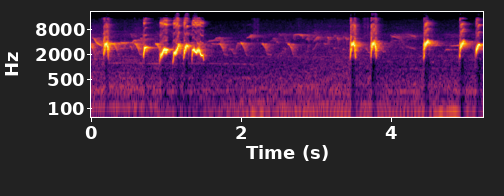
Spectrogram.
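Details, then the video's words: Caged red-whiskered bulbul song, southern master style from Thailand, meant to stimulate birds and teach youngsters: a rapid cluster of rich whistled notes, faint chattering, then single clear whistles repeated at short gaps. "เสียงนกกรงหัวจุก สำหรับต่อ หรือ เปิดให้นกคึก เสียงเพราะๆ"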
